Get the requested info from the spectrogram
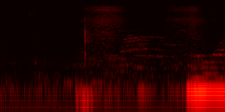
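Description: Mostly quiet room tone with a single soft click a little under a second in, then a faint, short, high-pitched call in the background.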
